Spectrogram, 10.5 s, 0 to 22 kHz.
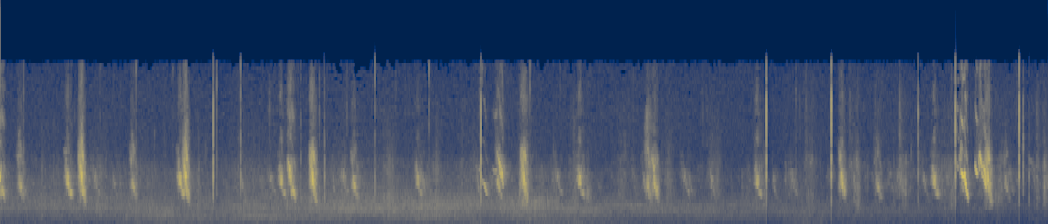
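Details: Three sparrow nestlings, recorded 12 May 2019, giving rapid high thin chirps in irregular bursts, some louder and overlapping, over a steady low background hum.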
